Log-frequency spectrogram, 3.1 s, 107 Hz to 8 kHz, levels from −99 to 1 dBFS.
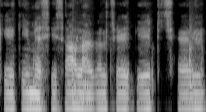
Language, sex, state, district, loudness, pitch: Maithili, male, Bihar, Saharsa, -30 LUFS, 110 Hz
